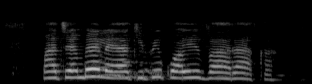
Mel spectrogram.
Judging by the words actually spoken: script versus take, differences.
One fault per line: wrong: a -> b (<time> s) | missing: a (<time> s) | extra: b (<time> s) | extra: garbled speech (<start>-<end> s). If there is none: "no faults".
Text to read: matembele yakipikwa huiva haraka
no faults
